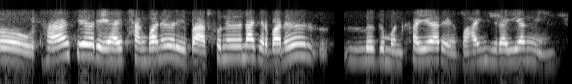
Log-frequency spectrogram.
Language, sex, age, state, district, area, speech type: Bodo, female, 45-60, Assam, Kokrajhar, urban, conversation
